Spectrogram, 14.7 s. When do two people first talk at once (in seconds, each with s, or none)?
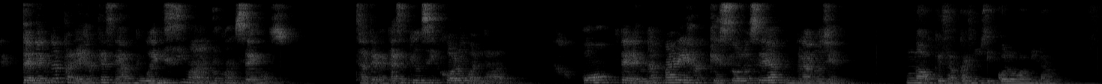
none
